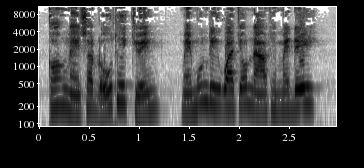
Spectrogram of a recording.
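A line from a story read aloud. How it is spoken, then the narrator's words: Sharp shout. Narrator (Vietnamese): Nguyệt quát lên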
